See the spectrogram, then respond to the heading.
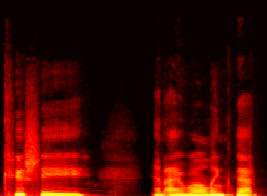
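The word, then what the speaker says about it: cù-sìth: that up and it's spelled c u s i t h but it is it is pronounced cushi and I will link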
